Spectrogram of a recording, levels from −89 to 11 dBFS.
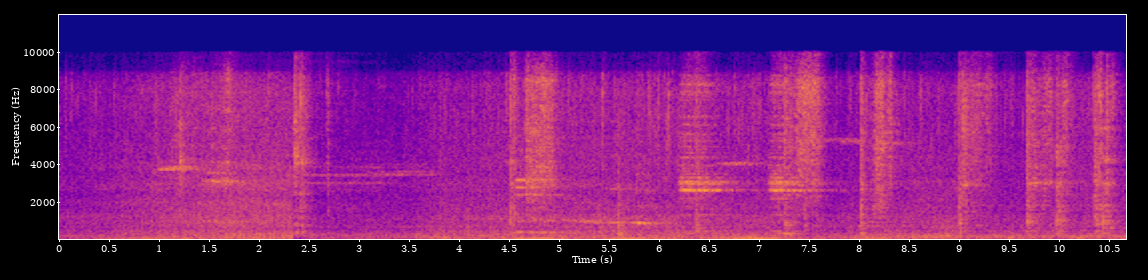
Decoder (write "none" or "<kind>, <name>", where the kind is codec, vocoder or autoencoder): none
